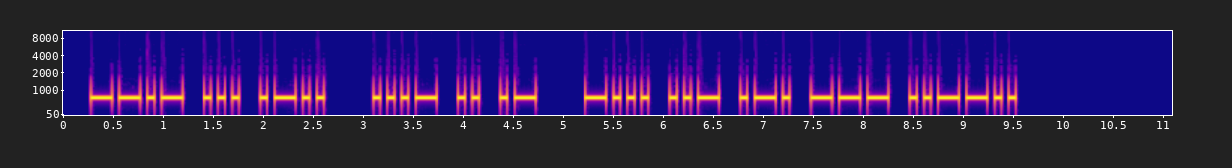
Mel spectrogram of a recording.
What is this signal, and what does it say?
Morse code, heard as a keyed tone, about 17 wpm, 700 Hz. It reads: QSL VIA BURO?
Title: Common QSO Phrases 17wpm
